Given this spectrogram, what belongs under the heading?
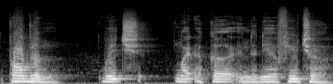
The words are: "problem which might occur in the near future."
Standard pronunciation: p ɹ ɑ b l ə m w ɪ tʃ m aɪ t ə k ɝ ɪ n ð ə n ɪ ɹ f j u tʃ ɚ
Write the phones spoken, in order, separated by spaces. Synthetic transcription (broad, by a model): p ɹ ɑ b l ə m w ɪ tʃ m aɪ t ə k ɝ ɪ n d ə n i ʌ f j u tʃ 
